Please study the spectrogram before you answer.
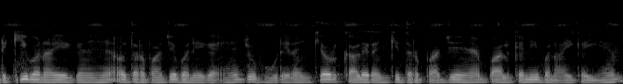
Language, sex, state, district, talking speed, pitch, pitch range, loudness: Hindi, male, Uttarakhand, Tehri Garhwal, 220 wpm, 105 Hz, 105-110 Hz, -33 LUFS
